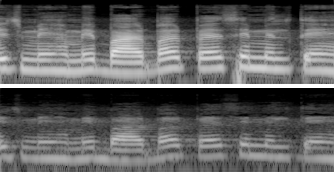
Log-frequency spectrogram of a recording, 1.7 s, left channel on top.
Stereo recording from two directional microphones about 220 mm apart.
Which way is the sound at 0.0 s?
40° left (ahead or behind).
